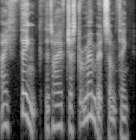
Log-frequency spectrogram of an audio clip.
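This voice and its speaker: A small, anxious piglet from a storybook, voiced by a man speaks in a squeaky, high voice that skitters up and down in pitch and stumbles over its words when frightened. The sound is close and dry, with faint music underneath. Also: big pitch swings, quick pace, vocal fry, no echo, exaggerated voice. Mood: nervous. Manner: squeaky, nervous, stammering. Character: small timid anxious young male piglet. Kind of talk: storybook character voice.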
